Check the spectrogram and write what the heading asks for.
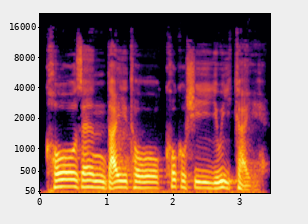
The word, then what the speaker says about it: Kōzen Daitō Kokushi: final instruction of dto kokushi in Japanese it's coen dao Kokosi which cozen means uh reviving Zen.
